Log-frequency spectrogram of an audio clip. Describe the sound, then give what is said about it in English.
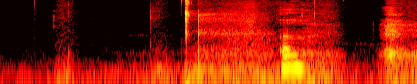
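A woman, who is drinking a Red Bull, yawns in a long, breathy exhale, with soft mouth clicks and smacking sounds around it. The sounds are quiet, and no one speaks. “She's drinking a Red Bull and she's still bloody yawning.”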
